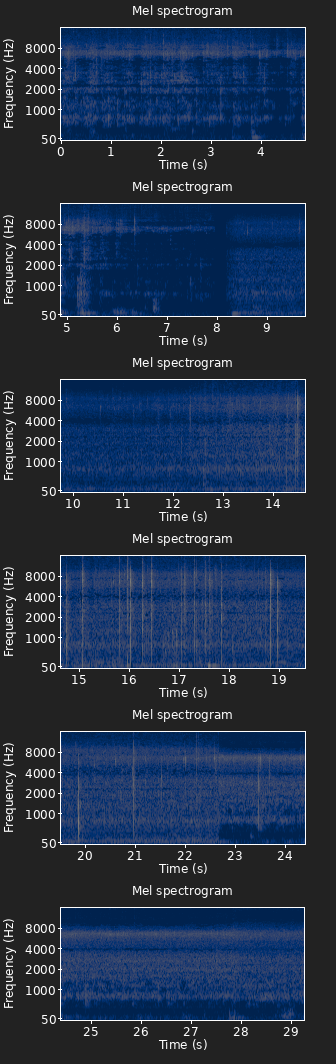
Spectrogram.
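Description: Chopped onion, carrot and capsicum sizzling in hot oil in a nonstick wok, a steady hiss. Through the middle stretch the spatula scrapes and taps against the pan in a run of sharp clicks.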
